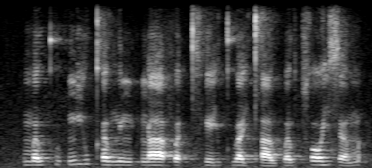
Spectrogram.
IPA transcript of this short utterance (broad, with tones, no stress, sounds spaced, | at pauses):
m ɐ˨˥ w kʷʰ ɐ˧ p̚ ŋ iː˥ w kʰ ɐ˧ w n̪ ɪ˨ ŋ ɪ˨ k̚ ŋ aː˨ f ɐ˨ t̚ t͡sʰ e˨˧ j kʷʰ aː˨ j t̪ʰ aː˨˩ w p ɐ˨˥ w t͡sʰ ɔː˥ j s ɐ˨˥ m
